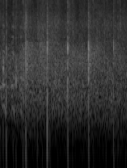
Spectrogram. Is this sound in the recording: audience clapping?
yes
